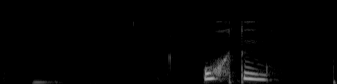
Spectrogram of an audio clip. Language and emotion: Russian, neutral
